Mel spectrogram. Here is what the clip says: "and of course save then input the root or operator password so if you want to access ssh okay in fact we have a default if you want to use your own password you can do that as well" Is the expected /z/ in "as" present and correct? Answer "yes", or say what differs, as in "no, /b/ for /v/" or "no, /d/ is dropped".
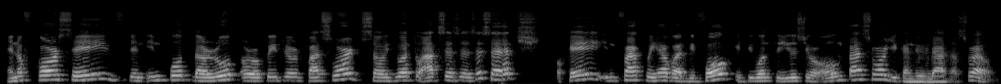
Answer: no, /s/ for /z/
